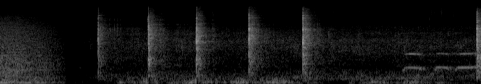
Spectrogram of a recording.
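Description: A machete chops sharply into bamboo.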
